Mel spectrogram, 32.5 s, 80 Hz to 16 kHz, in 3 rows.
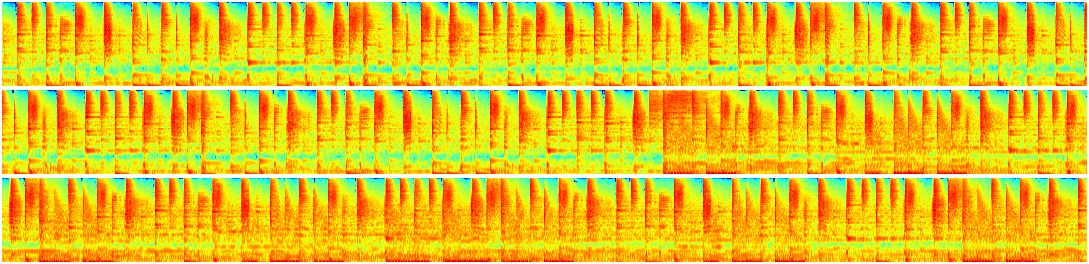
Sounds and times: Music: 0:00.0 - 0:32.5.

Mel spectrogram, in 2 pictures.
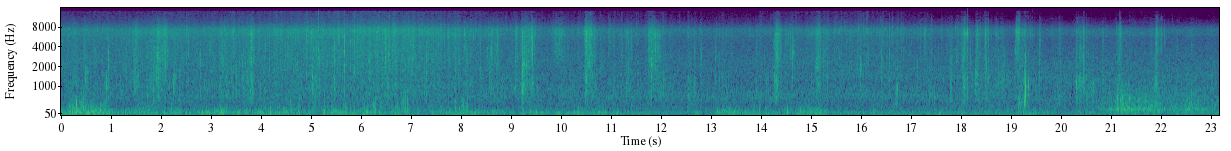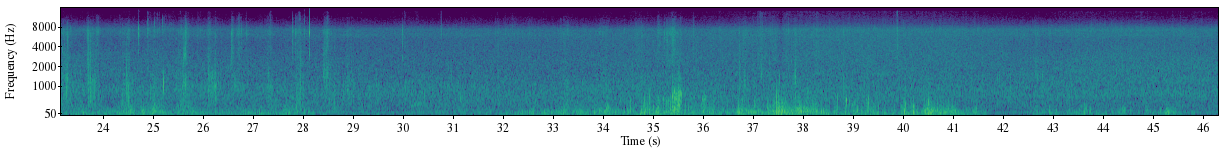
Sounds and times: Rustling leaves: 0:00.0 - 0:46.3.

